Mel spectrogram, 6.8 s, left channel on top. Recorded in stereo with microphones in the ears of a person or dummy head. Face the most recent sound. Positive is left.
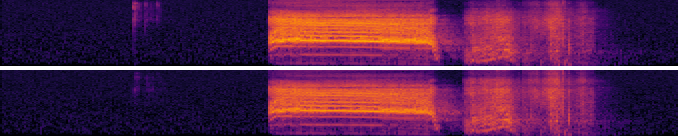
turn(degrees=-15)  # may be behind; listen again after turning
